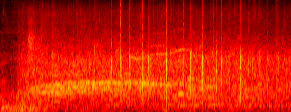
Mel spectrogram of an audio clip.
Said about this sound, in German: Für diese Worte hätte es vor ein paar Jahren in Uruguay wahrscheinlich noch keinen derart tosenden Beifall gegeben.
